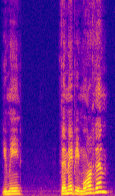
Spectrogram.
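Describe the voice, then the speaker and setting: A woman voicing a calm male guide on a ship who reassures the crew. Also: sits low, normal speed, pitched above the performer's own voice. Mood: reassuring.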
